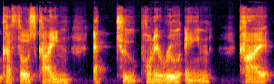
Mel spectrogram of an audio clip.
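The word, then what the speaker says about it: Κάϊν: It means don't pronounce this like a diphthong. Don't say kain, say kain, kain.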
